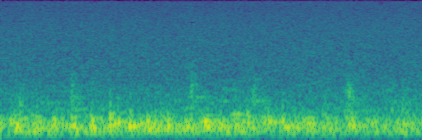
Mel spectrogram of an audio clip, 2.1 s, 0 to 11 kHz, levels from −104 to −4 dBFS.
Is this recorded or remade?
recorded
